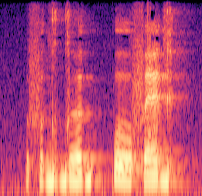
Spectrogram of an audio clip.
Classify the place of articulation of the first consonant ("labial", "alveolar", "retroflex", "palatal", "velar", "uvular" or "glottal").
labial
